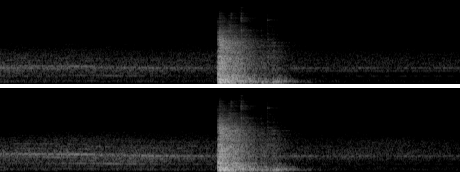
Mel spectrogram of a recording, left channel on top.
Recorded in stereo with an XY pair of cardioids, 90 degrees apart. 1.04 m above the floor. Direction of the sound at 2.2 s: 5° right.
